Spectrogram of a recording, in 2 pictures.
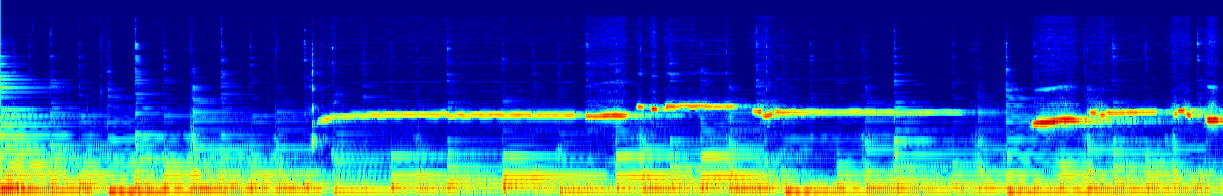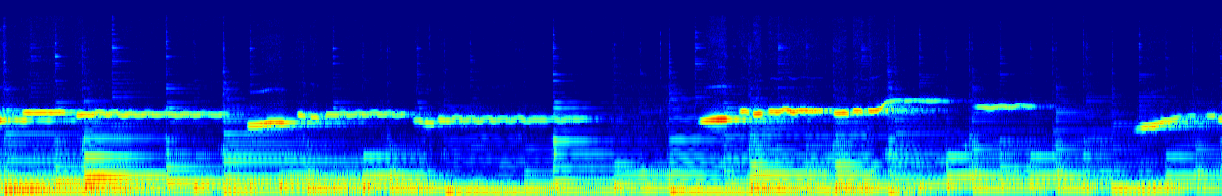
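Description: A slow, mournful human whistle carries a drawn-out melody high above a steady bed of chordal instrumental accompaniment, with long sustained notes and gentle slides between them.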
